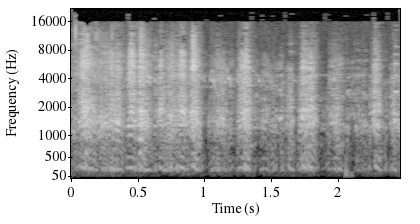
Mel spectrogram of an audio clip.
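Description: Ducks quack loudly and rapidly in a duck house, a lowered chicken house where chickens also scratch for food; many overlapping quacks form a dense, continuous chorus with no talking.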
